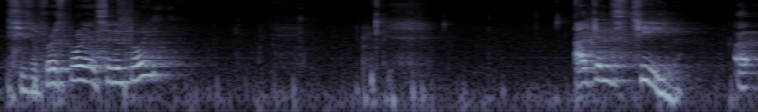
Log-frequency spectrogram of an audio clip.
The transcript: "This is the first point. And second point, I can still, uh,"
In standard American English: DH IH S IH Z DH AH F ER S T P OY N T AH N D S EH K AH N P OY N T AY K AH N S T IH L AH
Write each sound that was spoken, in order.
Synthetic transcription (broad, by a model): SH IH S IH Z DH AH F ER S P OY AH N S EH K AH N P OY N T AY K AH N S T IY N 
